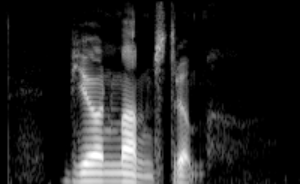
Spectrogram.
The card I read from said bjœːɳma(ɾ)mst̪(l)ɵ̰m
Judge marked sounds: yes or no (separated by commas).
no, no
